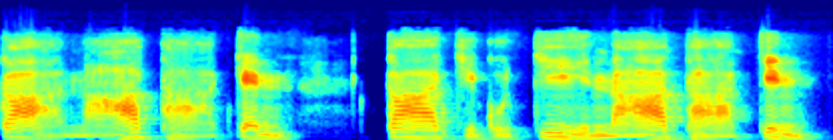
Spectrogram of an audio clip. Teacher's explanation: second suffix ta is always silent. When you spell it, you have to read it, but it is silent when you pronounce it.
